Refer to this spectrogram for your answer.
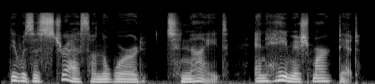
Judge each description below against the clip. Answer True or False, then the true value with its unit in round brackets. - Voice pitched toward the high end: False (140 Hz)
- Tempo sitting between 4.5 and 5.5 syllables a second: True (5.2 syllables/s)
